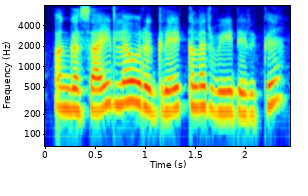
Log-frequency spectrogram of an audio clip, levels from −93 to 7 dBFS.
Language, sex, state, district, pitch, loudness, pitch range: Tamil, female, Tamil Nadu, Nilgiris, 245 Hz, -14 LUFS, 225-270 Hz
